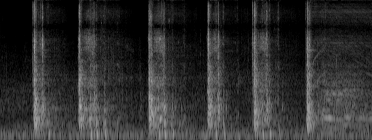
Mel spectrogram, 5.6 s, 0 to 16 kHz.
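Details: Six short cranking bursts on a 1970 Subaru Sambar pickup, off the road 40 years and hot-wired to crank because the ignition gets no power: the crusty starter catches briefly then drops out, an intermittent starter engagement.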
